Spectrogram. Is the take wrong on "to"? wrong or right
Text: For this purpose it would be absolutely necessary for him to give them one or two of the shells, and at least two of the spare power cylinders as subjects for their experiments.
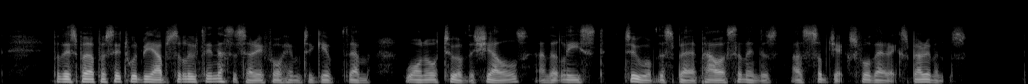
right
